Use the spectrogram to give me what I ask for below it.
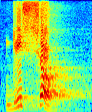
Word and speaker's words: গ্রীষ্ম: এখানে আমার মফলার উচ্চারণ কিন্তু হয়নি, হয়েছে কি? গ্রীষ্ম, স কিন্তু দুইবার উচ্চারিত হয়েছে, গ্রীষ্ম।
